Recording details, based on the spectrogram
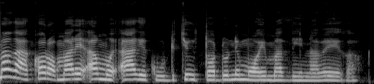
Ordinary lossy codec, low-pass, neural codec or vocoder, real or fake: none; 19.8 kHz; vocoder, 48 kHz, 128 mel bands, Vocos; fake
